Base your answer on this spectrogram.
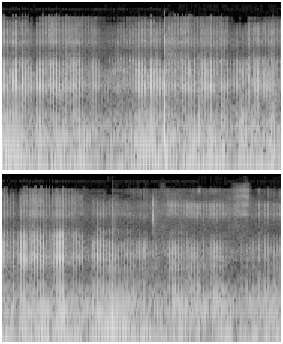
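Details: Connie, a very happy American Shorthair cat lying beside her owner, purrs in a steady low vibration while snoring-like sounds come through her nose, breaths cycling every second or so, one sharp click near the middle.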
